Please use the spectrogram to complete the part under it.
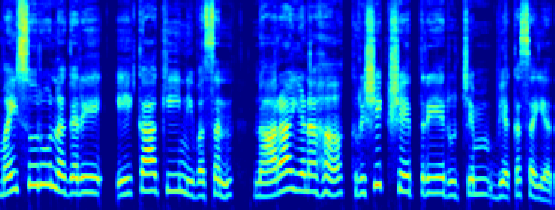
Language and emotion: Sanskrit, neutral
